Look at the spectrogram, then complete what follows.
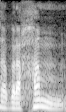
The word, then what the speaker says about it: Abraham: Abraham tiene h. Nosotros lo pronunciamos como un poco mudo, ¿no? Pero en realidad es Abraham. Es es como se tiene que pronunciar.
